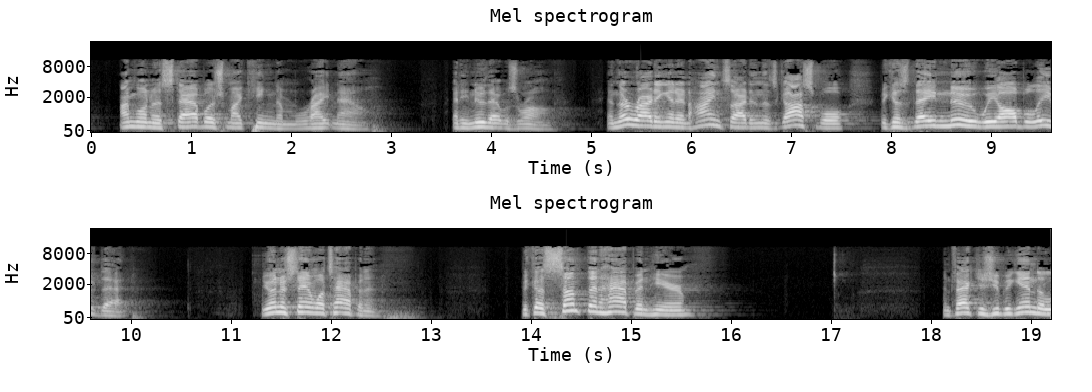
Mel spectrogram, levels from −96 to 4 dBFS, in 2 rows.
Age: 50-69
